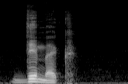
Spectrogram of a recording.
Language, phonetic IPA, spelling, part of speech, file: Polish, [ˈdɨ̃mɛk], dymek, noun, Pl-dymek.ogg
